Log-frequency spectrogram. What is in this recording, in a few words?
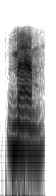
"mam", Indian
